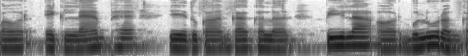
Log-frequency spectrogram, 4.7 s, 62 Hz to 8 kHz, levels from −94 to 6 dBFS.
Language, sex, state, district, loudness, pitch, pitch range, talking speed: Hindi, male, Bihar, West Champaran, -16 LUFS, 130 Hz, 130-150 Hz, 180 wpm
